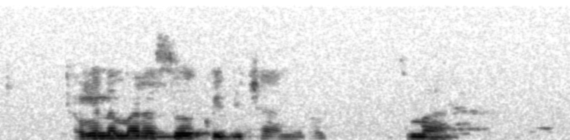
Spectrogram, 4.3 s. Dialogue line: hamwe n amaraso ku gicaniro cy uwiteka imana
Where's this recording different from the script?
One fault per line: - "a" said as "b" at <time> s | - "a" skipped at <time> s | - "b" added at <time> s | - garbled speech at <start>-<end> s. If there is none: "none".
- "uwiteka" skipped at 3.1 s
